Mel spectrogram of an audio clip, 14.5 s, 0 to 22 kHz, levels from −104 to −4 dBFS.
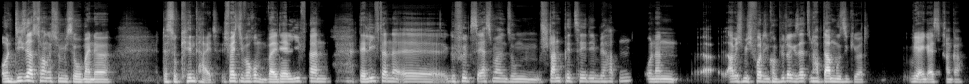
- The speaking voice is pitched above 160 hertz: No, low, 135 Hz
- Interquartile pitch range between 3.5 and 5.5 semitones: No, average, 2.7 semitones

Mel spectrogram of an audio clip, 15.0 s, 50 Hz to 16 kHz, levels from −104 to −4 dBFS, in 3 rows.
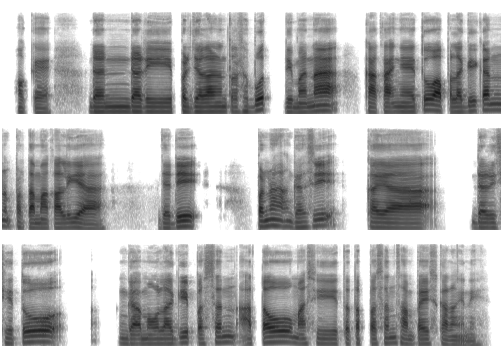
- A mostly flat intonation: No, average, 3.0 semitones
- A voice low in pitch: Yes, low, 115 Hz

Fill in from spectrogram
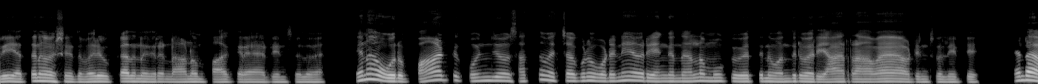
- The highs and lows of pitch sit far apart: No, average, 4.2 semitones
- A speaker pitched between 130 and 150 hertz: Yes, low, 135 Hz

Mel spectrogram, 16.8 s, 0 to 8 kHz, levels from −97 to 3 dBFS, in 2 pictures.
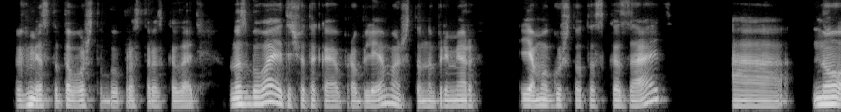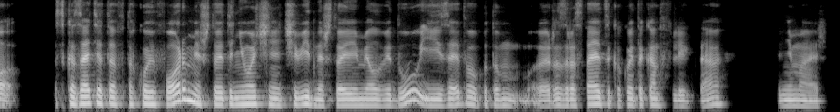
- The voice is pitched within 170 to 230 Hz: No, low, 120 Hz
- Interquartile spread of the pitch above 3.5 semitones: Yes, average, 4.0 semitones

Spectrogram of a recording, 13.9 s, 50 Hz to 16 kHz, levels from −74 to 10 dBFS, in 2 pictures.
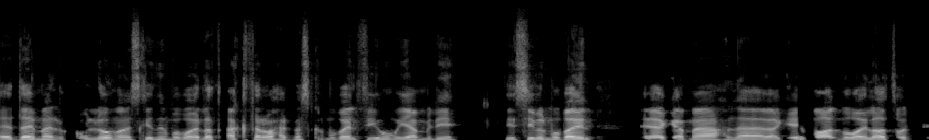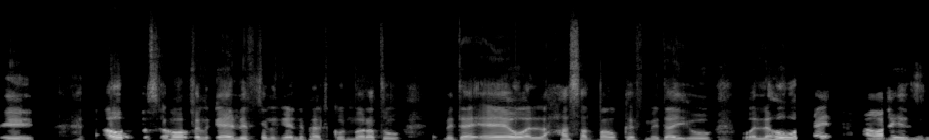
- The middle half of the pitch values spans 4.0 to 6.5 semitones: No, average, 2.8 semitones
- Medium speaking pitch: Yes, medium, 145 Hz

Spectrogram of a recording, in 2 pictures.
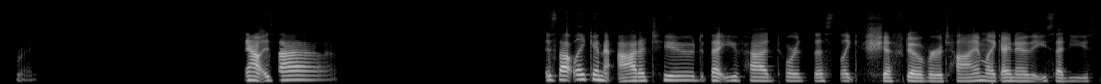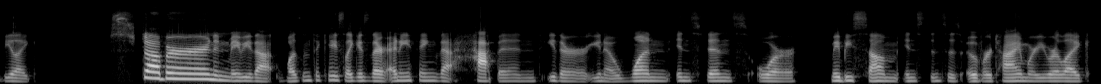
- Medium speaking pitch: Yes, medium, 165 Hz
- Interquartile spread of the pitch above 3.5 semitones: No, average, 2.8 semitones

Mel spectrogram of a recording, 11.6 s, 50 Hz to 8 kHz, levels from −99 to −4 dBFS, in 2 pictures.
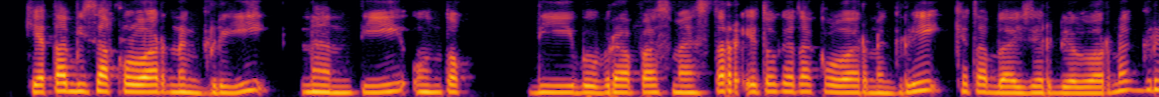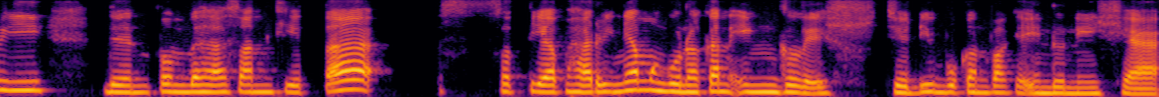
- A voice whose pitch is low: No, high, 210 Hz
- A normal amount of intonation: No, narrow, 2.2 semitones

